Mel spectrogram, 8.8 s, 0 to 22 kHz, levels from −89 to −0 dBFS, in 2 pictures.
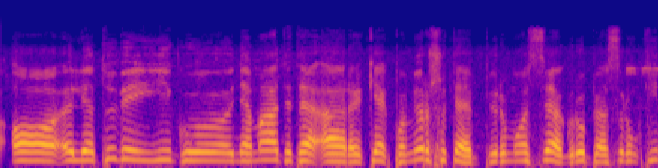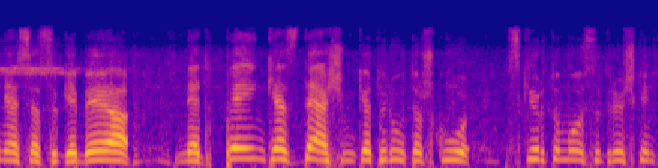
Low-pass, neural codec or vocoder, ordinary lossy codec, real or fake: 10.8 kHz; none; Opus, 32 kbps; real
